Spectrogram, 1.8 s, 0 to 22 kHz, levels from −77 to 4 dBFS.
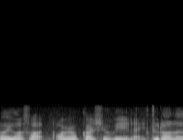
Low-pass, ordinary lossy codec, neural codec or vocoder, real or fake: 5.4 kHz; none; none; real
